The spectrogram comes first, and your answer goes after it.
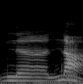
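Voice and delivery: ordinary talk

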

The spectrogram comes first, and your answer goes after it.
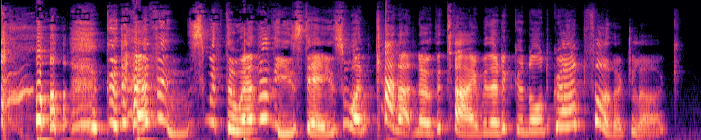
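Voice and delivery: very high, loud sing-song voice. Playing the queen greeting the arriving strike team: Queen Elizabeth II voice. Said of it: "with Queen Elizabeth the second sitting".

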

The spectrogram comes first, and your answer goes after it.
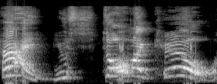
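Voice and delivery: full-on high, loud screaming. Playing a game while being deliberately annoying, screaming. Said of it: "it's also kind of awkward that I'm screaming".

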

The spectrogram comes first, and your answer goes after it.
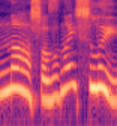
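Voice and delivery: very high gleeful cry. Reading a story, the gopher answers the hedgehog Forko: joyful exclamation. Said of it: "радісно вигукнув ховрашок".

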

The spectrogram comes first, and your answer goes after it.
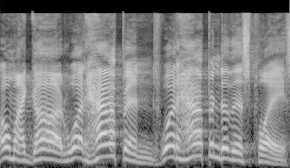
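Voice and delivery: high, loud, blurted cursing in dismay.

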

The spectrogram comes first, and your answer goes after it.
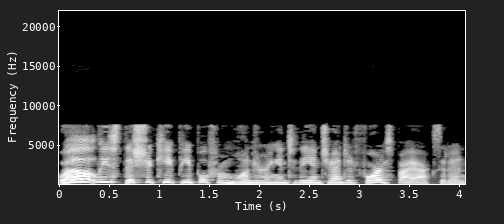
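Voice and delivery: plain

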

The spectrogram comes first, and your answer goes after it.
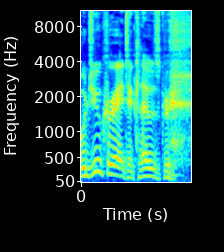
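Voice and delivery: high, loud, attempted put-on English accent. Reading out a submitted question in a mock english accent. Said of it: "Let's use my highly accurate English accent here".

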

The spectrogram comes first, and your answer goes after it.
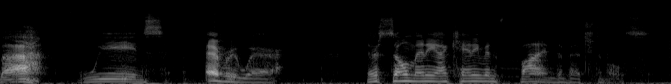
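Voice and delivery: put-on growling, complaining old wolf voice. A hungry old wolf weeding his garden complains, in a growling old wolf voice. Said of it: "The old wolf growled".

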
